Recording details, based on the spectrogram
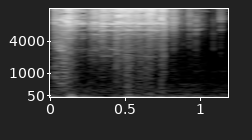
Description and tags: Metal keys pickup sound 1
The sound of lifting from the table a bundle of 6 metal keys
keys, metal, pickup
